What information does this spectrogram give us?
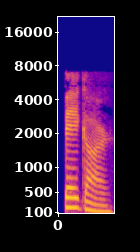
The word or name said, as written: begar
